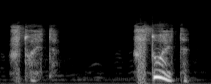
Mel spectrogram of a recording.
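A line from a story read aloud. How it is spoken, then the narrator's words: Whisper. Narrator (Russian): прошептала миссис Ленокс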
